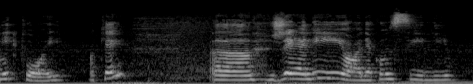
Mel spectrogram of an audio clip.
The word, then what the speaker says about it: consigli: A chi scambia i suoi consigli coi tuoi.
